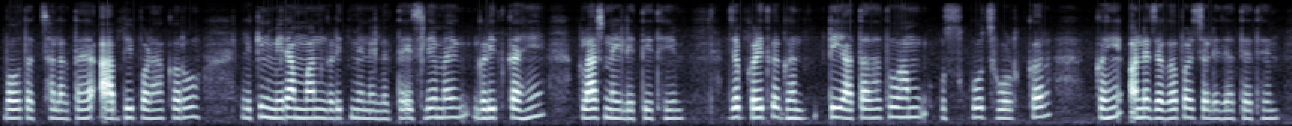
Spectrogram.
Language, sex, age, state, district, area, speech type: Hindi, female, 18-30, Uttar Pradesh, Varanasi, rural, spontaneous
